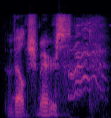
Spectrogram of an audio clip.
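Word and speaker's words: Weltschmerz: word for you okay I believe it's pronounced belch bears it is the mental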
